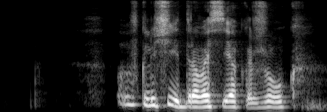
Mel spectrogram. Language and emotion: Russian, neutral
